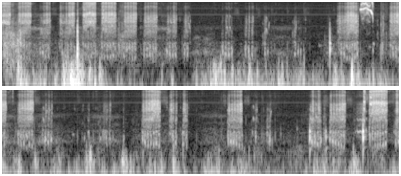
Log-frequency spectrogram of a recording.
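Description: A Norway lemming gives harsh, hissing squeaks in quick irregular bursts.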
